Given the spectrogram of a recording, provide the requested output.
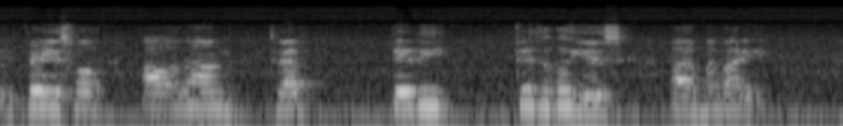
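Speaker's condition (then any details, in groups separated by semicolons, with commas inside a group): Traumatic brain injury; over 10 years since injury, three-week coma, still improving; speech improving, once unintelligible, uses voice recorder for feedback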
